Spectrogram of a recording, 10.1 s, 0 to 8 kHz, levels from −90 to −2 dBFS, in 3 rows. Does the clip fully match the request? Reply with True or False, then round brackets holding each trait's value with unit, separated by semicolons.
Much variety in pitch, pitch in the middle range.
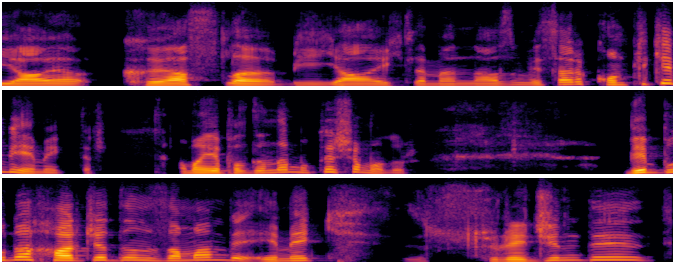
True (7.9 semitones; 170 Hz)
